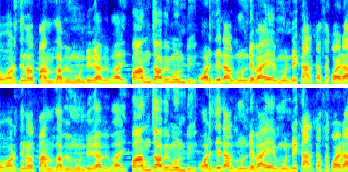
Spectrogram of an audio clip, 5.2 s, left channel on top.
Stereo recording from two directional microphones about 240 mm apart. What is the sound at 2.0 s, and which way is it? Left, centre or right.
Speech, centre.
